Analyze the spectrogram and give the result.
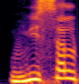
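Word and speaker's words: whistle: लिसन सी एस टी एल ई T silent रहेगा। इसको कैसल पढ़ेंगे। क्या पढ़ेंगे? कैसल डब्ल्यू एच आई एस टी एल ई विसल पढ़ेंगे।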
